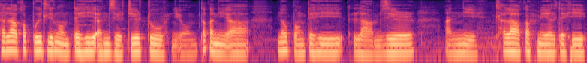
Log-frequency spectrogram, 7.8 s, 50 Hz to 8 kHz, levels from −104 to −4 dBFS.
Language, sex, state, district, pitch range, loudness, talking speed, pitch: Mizo, male, Mizoram, Aizawl, 115-125 Hz, -20 LUFS, 175 wpm, 115 Hz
